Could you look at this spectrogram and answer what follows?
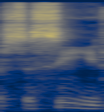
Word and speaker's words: secede: right of a Nation to succeed succeed from the state or secede from the state that's actually how you say it's secede from the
